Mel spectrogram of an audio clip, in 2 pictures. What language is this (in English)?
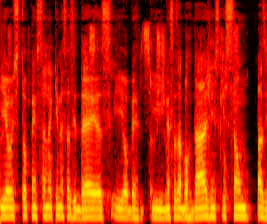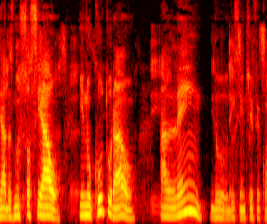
Portuguese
